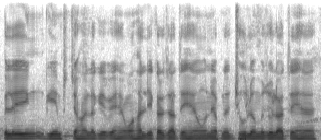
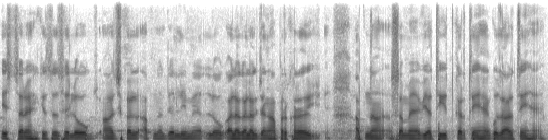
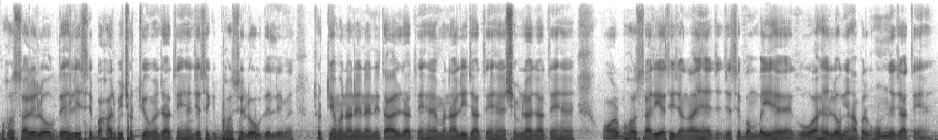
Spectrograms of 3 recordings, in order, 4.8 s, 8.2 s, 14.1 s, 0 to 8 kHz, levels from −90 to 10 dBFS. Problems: constant background noise, background conversations at intervals, low volume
